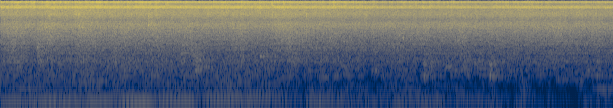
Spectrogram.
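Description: Garlic sautés in a small amount of hot oil, a steady bright sizzle hissing continuously throughout with no talking.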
